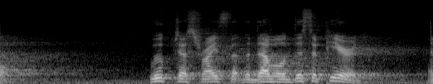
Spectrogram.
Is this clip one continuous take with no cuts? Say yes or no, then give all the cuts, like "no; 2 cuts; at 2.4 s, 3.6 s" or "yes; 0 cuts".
yes; 0 cuts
